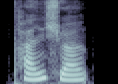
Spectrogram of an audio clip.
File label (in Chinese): "盘旋", Chinese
